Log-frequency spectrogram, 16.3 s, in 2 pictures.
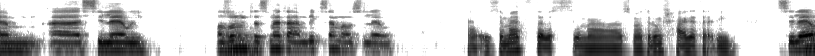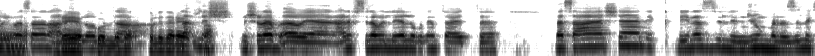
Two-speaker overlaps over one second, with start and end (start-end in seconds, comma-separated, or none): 8.0-10.3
